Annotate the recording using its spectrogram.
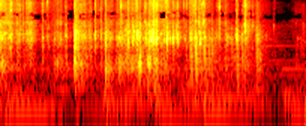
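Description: Plastic toy doctor's kit case being lifted and tilted, with a dense run of plastic clattering and rattling from the case and its contents that stops just before the end.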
